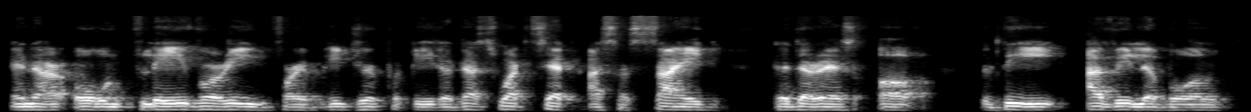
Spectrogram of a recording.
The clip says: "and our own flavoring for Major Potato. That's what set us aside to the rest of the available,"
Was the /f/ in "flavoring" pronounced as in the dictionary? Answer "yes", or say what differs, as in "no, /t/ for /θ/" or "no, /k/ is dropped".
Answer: yes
